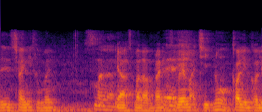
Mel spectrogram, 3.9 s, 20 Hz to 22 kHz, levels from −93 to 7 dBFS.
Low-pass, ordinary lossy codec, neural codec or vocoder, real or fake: 7.2 kHz; none; codec, 16 kHz, 16 kbps, FreqCodec, smaller model; fake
